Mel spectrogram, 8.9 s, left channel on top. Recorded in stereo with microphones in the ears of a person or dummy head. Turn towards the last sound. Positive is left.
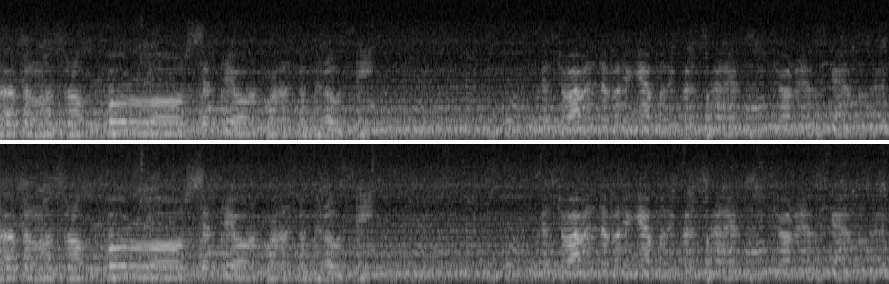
turn(degrees=-50)  # may be behind; listen again after turning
